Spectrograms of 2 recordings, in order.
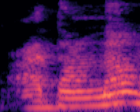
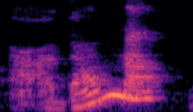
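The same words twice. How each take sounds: First: Said in the usual way. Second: "I don't know" squeaked up high, much higher; high-pitched I don't know. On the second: Real, not acted. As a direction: toss it off in a sudden high squeak. Shrugging off a reading.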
